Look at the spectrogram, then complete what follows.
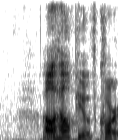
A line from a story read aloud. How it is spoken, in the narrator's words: said Tom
